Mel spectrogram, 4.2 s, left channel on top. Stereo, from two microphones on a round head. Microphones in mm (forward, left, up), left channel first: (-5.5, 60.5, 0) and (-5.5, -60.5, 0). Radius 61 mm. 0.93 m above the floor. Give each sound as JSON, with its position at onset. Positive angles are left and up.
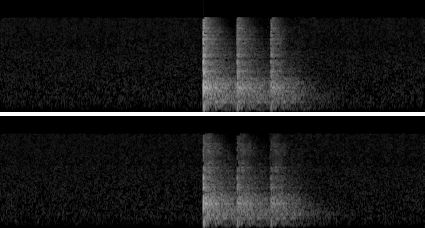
{"t": 2.0, "sound": "a clap", "side_deg": 75, "distance_m": 4.0}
